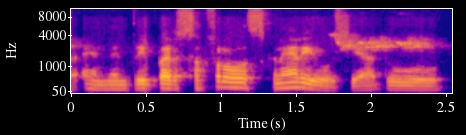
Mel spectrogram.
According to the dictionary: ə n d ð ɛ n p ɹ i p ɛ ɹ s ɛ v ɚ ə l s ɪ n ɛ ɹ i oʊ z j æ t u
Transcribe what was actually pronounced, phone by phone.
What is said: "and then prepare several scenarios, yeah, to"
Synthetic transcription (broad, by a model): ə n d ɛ n p ɹ i p ɛ ɹ s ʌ f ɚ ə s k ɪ n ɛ ɹ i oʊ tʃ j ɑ t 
